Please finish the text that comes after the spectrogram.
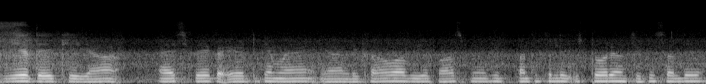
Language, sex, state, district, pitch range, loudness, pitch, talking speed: Hindi, male, Rajasthan, Bikaner, 135-140 Hz, -19 LUFS, 135 Hz, 110 wpm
